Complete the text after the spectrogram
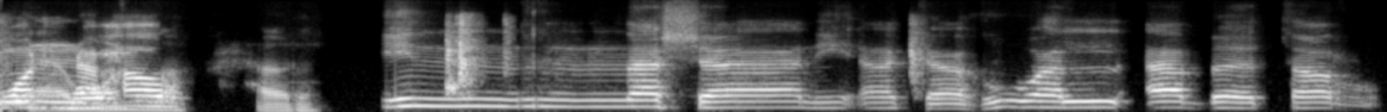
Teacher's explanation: all the last ras in this surah is full mouth, yeah? Because they have, when you make it into a sakin, they have a fatha before it.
